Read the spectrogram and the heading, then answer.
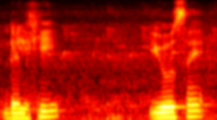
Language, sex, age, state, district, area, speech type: Malayalam, male, 30-45, Kerala, Kollam, rural, spontaneous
